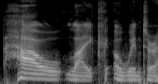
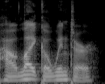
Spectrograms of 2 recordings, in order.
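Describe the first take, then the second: First: The stress falls on the word how. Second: The stress falls on the word like. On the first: "with the stress on how and not okay. like" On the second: "You could also just go how like a winter"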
